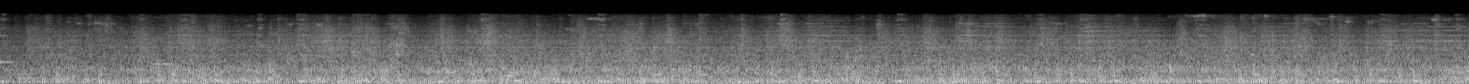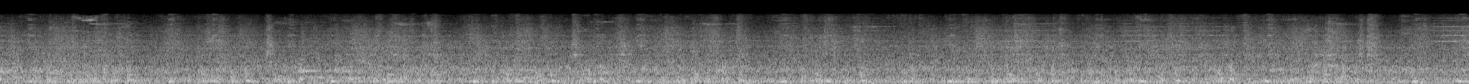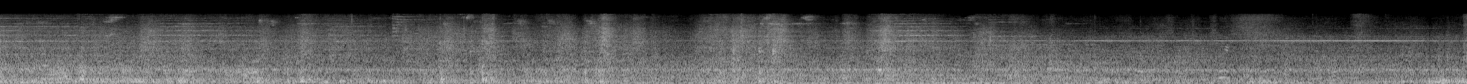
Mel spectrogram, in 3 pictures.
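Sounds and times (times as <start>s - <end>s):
train wheels rumbling on rail: 0.0s - 44.0s
high wheel squeal: 38.4s - 44.0s.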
